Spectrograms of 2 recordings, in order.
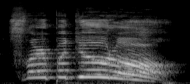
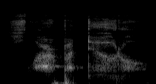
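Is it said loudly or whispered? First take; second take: loudly; whispered. First: It is said loudly in a strong voice. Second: It is whispered very softly.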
